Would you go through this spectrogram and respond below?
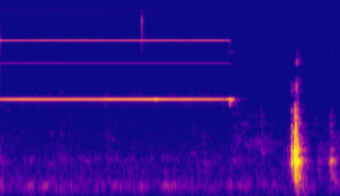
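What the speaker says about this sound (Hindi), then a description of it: "ये देखिए बीप की आवाज़ आ रही है।" A multimeter's continuity test beeps while its probes touch a wire, a steady high electronic tone that holds for a couple of seconds then cuts off, followed by faint handling clicks and bumps, quiet and close.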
